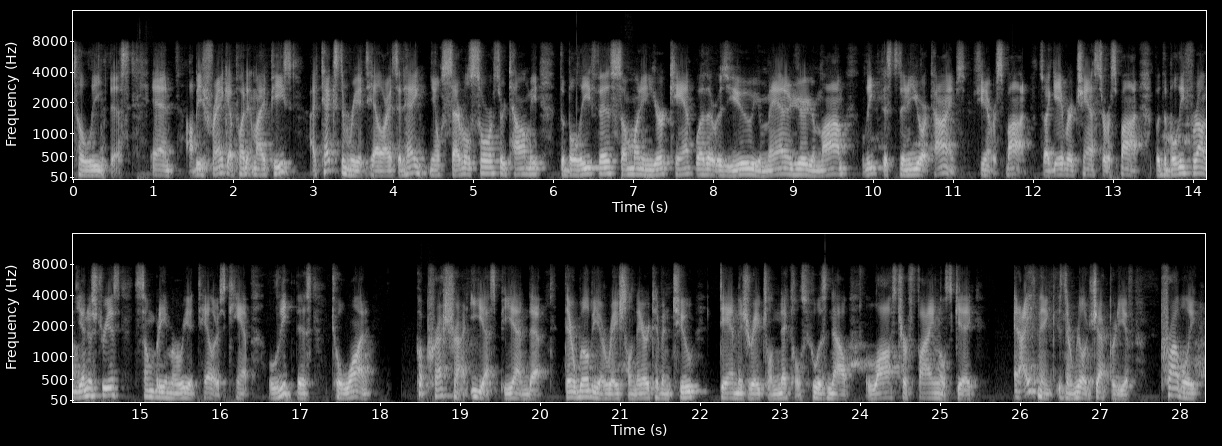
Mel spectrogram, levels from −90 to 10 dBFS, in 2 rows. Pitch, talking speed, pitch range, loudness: 115 Hz, 230 wpm, 100-120 Hz, -20 LUFS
